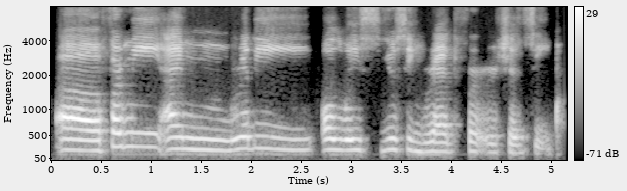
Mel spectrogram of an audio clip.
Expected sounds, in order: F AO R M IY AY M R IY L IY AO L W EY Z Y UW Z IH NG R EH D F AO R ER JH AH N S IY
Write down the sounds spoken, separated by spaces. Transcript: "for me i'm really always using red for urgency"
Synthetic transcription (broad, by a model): F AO R M IY AY M R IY L IY AO L W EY S Y UW S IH NG R EH D F AO R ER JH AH N S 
